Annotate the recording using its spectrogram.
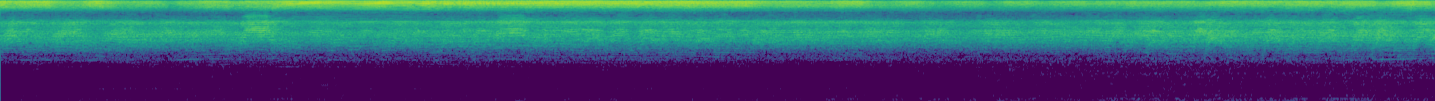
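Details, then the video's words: Cicadas singing in an apartment complex at the end of summer: a dense, continuous high hiss with a steady wash of sound, softly pulsing without clear breaks. "올 여름 마지막 매미소리"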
